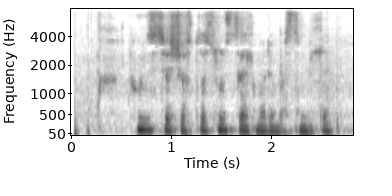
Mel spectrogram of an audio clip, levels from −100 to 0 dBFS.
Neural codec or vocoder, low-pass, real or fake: none; 7.2 kHz; real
